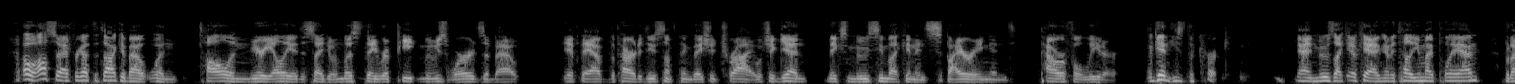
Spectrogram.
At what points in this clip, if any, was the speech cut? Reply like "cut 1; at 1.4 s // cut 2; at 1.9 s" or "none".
cut 1; at 12.8 s

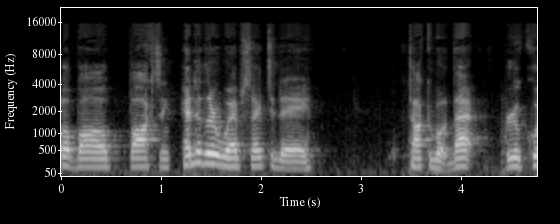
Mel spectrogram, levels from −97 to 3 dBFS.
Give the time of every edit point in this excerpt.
cut 1; at 1.0 s // cut 2; at 3.4 s

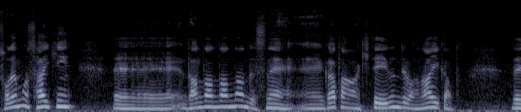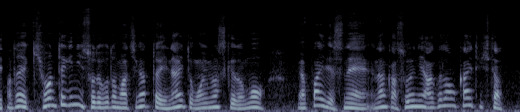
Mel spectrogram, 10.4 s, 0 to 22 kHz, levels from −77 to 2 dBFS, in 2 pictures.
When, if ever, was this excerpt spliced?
cut 1; at 5.2 s

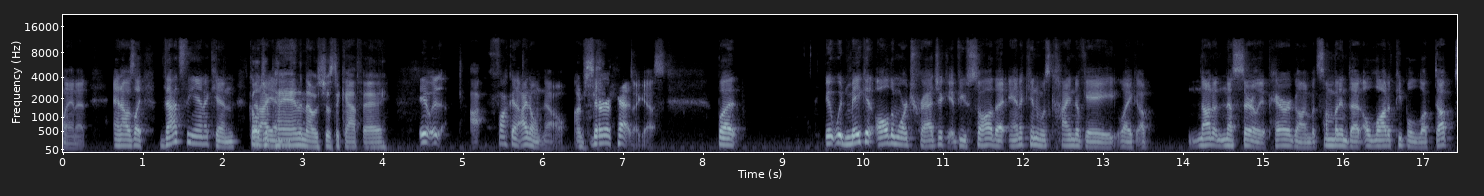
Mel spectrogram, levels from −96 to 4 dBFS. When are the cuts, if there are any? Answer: cut 1; at 7.1 s // cut 2; at 12.8 s

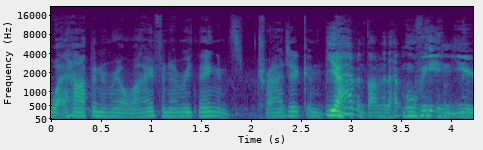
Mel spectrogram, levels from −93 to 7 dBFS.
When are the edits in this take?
cut 1; at 2.7 s

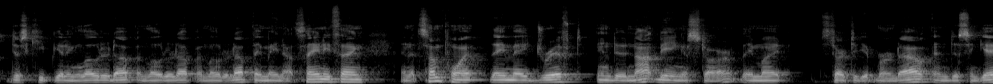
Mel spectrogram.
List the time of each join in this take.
none

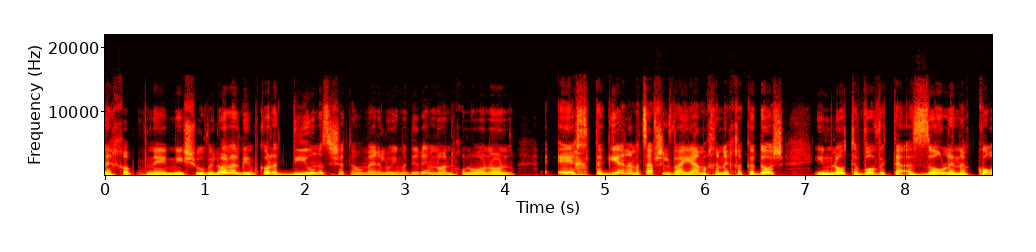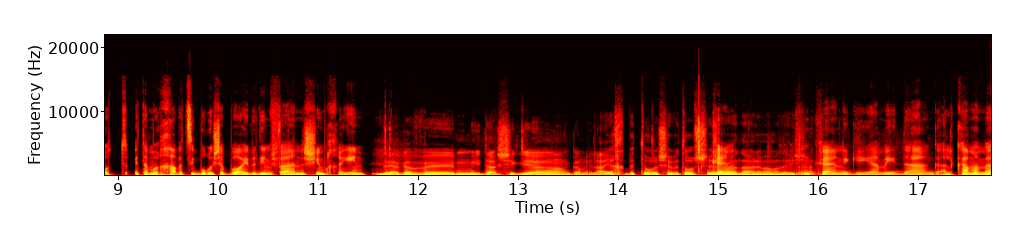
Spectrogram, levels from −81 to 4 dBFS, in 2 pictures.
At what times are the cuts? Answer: none

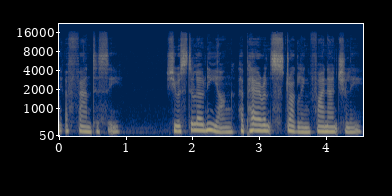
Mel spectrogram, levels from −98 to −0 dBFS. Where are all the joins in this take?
cut 1; at 2.7 s

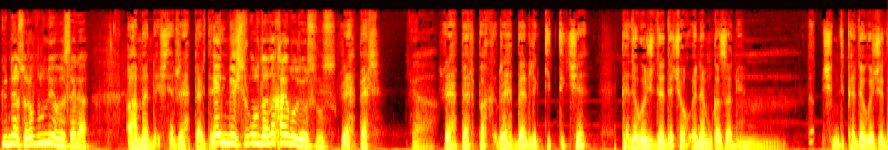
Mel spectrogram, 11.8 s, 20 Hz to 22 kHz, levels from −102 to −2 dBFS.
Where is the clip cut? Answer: cut 1; at 1.6 s // cut 2; at 10.9 s

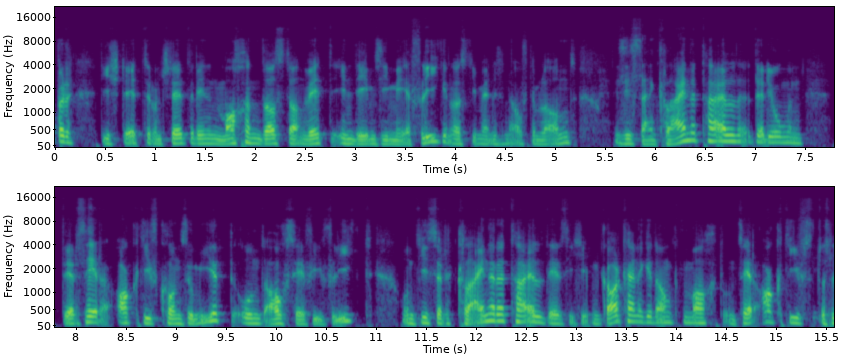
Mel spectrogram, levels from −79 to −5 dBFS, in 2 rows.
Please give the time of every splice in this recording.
cut 1; at 5.4 s

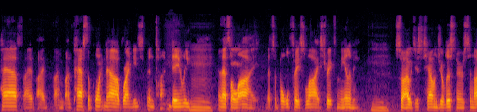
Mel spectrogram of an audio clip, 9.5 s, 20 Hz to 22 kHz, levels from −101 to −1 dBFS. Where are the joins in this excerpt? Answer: none

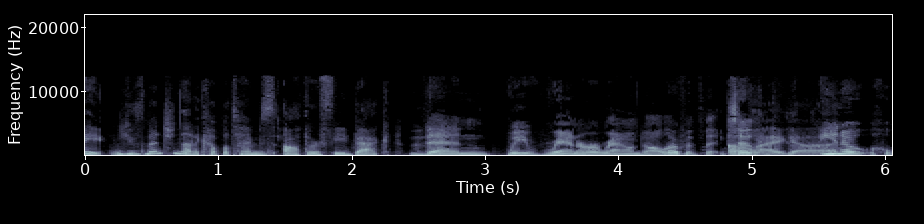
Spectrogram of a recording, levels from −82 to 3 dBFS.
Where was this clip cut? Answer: cut 1; at 2.3 s // cut 2; at 5.0 s

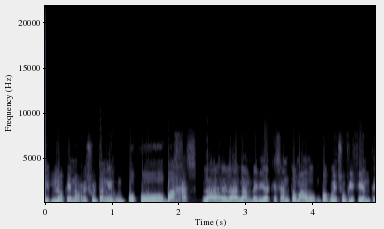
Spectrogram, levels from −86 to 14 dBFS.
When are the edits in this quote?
none

